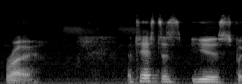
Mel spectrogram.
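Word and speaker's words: ρ: s or more generally the Greek letter P pronounced Row the test is used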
